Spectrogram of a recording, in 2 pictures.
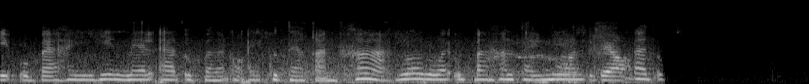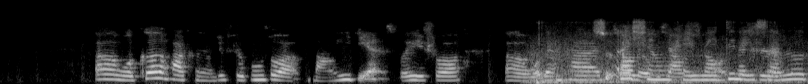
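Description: No technical faults can be heard anywhere in the speech. The sound stops at 8 kHz, as expected from a call path whose codec is set to that bandwidth, and its coding texture fits Opus running at around 20 kbps.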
